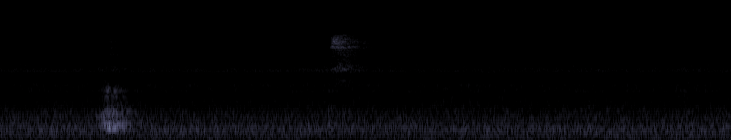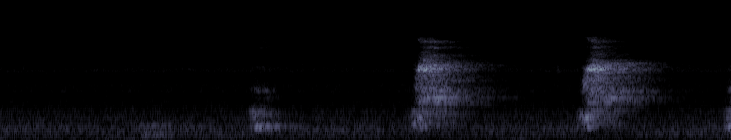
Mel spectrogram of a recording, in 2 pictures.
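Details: A dog producing odd sounds: faint, scattered short yelps and a high squeak early on, then two strong, harsh barks about a second apart near the close, over low background hiss.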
